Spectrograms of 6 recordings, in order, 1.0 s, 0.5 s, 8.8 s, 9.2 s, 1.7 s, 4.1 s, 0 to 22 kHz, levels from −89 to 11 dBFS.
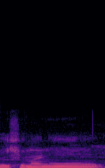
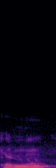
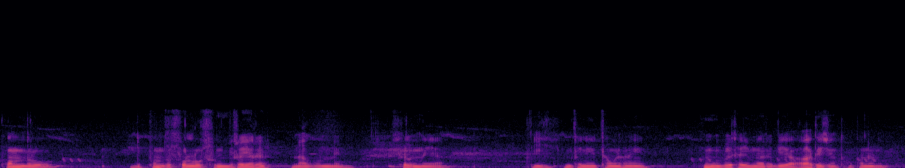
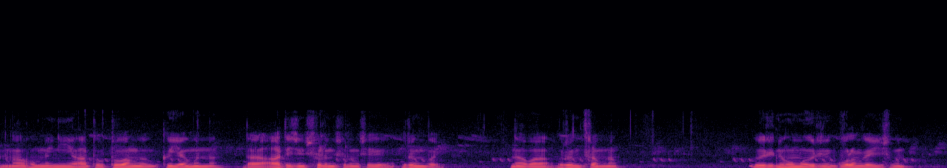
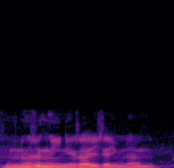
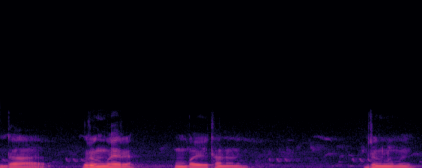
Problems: constant background noise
